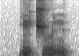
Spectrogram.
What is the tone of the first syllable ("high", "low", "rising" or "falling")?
falling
